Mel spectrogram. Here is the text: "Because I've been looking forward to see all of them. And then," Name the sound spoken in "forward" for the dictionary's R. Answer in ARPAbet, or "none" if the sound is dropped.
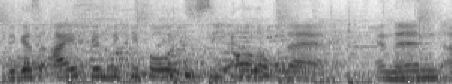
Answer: L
